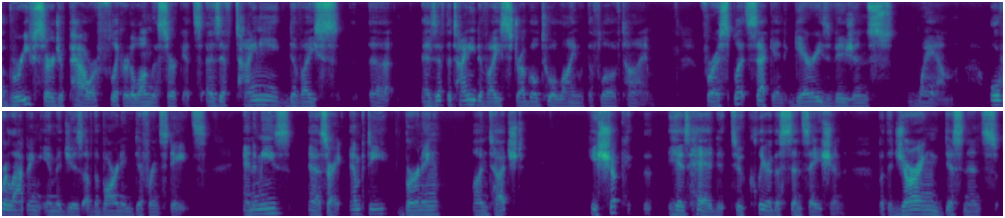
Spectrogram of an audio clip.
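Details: Stuttering in an adult man reading aloud as practice for his speech impediment; the passage contains restarts and a self-correction.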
